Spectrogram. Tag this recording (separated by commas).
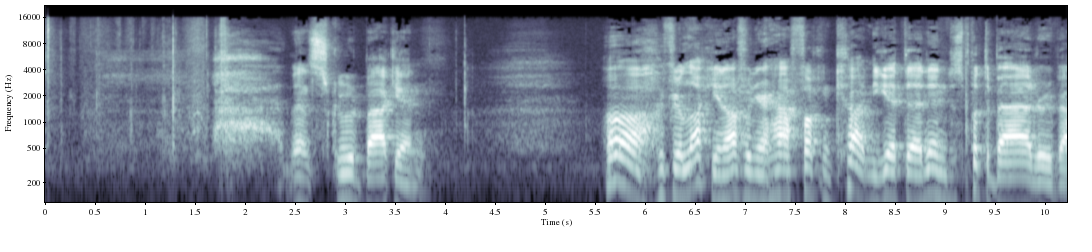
inside a small room, Speech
